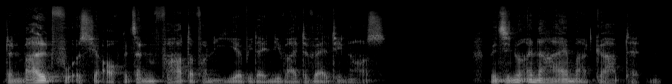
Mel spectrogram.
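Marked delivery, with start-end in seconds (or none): none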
